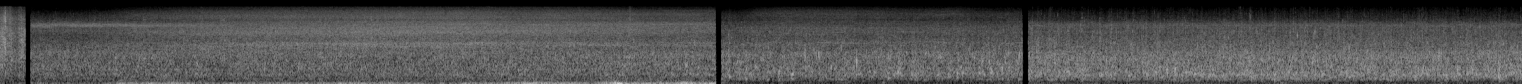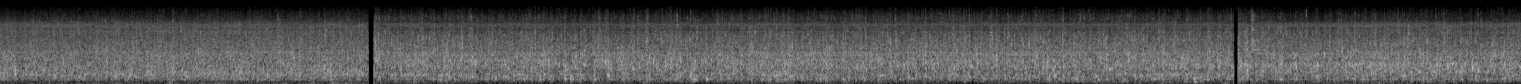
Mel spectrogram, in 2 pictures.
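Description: A shallow rocky stream running over stones: a steady, continuous rush of water. The sound shifts slightly at a few abrupt cuts.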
